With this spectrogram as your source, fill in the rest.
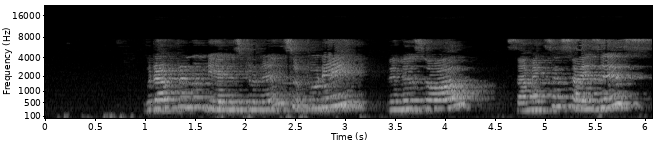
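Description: A middle-aged woman speaks clearly and with animation, close by.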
